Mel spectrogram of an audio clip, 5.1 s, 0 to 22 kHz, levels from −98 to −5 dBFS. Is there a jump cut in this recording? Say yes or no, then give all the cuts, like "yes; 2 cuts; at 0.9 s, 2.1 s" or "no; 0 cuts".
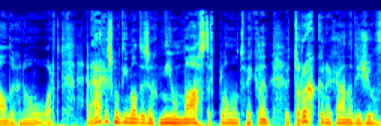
yes; 2 cuts; at 2.1 s, 3.8 s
